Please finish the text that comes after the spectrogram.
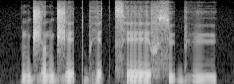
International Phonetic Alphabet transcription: n d͡ʒ ə n d͡ʒ e t bʱ e t t͡sʰ eː f s y bʱ y

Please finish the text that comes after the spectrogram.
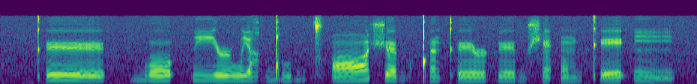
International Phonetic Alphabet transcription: kʼ øː | b oː ʔ p iː ɹ w i ʁ ɡ͡ǃ u b t͡sʼ ɔ̃ː ʃ œ b ǃ ə̃ kʼ ø ɹ ɠ øː b ʃ ɛ̃ ʔ õ b kʼ e ʔ ĩː

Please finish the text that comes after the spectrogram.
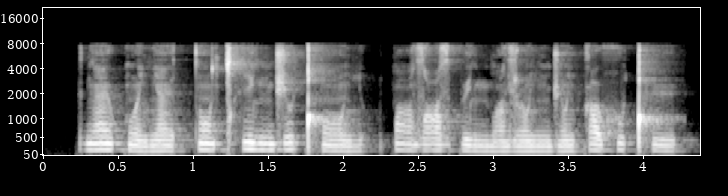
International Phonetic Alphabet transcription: ɡ æ̃˦˨ ɪ̯ kʷ æ̃˩ ʎ æ̃˩ ɪ̯ tː õ˦˨ ǀʰ i˦˨ lʲ n d͡ʒ ɯ˦˨ ǃʰ õ˩ ʎ | p ɑ̃˦˨ zˤ ɑ˦˨ z p y˩ lʲ m b ɑ̃˩ z ɭ õ˩ ʎ n d͡ʒ õ˩ ʎ k ɑ˦˨ xʷ i˦˨ ǃʰ y˩

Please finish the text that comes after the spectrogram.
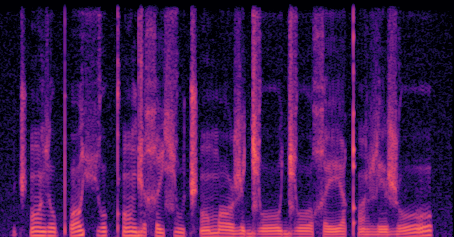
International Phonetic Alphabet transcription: t͡ʃʼ ɔ̃ z o pʼ ɔ ç o kʼ ɔ̃ ɡ i χ i ɕ u t͡ʃʼ ɔ̃ m ɔː ʐ e d͡ʑ oː d͡ʑ oː χ eː qʼ ɔ̃ ɮ e ʐ oː

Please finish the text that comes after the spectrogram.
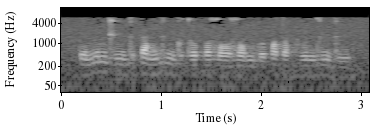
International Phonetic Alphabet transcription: p e m ɨ n d͡ʒ ɵ ŋ ɡ ɨ θ a ŋ ɡ ɨ ŋ ɡ u d o b ʉ zˤ ʉ zˤ ʉ m b o p e dˤ e ɡʱ u n d ʉ ŋ ɡ ɨ

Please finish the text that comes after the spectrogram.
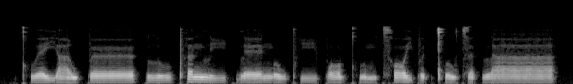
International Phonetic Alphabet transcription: kʷʰ ɛː˨˥ j aː˨˩ w p œː˧ | l uː˨˧ pʰ ɐ˥ ŋ l iː˨˥ k̚ l ɛː˨˥ ŋ o˨˧ w pʰ iː˧ p ɔː˧ kʷʰ ɐ˧ m t͡sʰ ɔː˥ j p ɵ˧ t̚ pʰ o˨˥ w t͡s ɐ˧ t̚ l aː˥

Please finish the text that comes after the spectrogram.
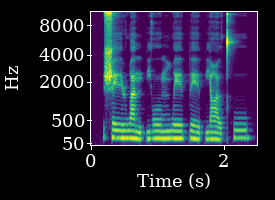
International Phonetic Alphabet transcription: ʂ e˦ ɪ̯ ɻ w a˥˨ n p j o˦ ʊ̯ m w e˦ ɪ̯ p e˥˨ ɪ̯ p j ɑ˥˨ ʊ̯ t̪ʰ u˦

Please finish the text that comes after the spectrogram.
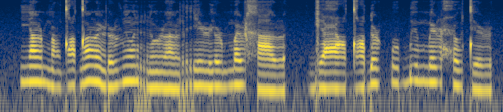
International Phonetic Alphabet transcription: j ã˦ ɭ m ĩ˨ ɭ dˤ ɵ˧ dˤ ẽ˦ ɭ ĩ˨ ɭ ɾ ɵ˨˦ ɭ ʎ ũ˦ r ũ˨ ɭ ã˨ ɭ r i˧ ɭ j ɵ˧ ɭ m ɐ˦ ɭ x a˨ ɭ | ɡ e˨ ʕ a˨ dˤ u˨ ɗ ɵ˦ ɭ k͡p u˦ ɓ ɨ˦ m e˦ ɭ ħ u˧ t ɨ˨ ɭ

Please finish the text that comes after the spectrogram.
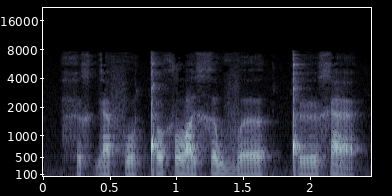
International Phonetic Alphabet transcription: h ø x ɡ æ f o ǃ o x lˠ i x ə w v ə | ǃ øː x æ

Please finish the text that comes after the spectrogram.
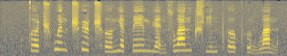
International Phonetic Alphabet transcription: t̪ ɤ˧˥ ʈ͡ʂʰ w ə˥˧ n ʈ͡ʂʰ ɻ̩˥˩ ʈ͡ʂʰ ɤ˧˥ n̪ j ɛ˧ p e˥ ɪ̯ m ɥ ɛ̰˨˩ n s w a˥ n t͡ɕʰ i˧˥ n pʰ ɤ˧˥ pʰ ʊ̰˨˩ ŋ w a˥˩ n

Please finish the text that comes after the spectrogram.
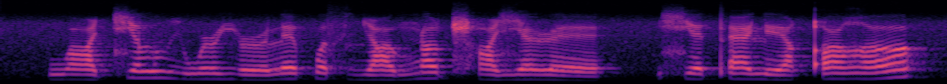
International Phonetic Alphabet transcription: w ɑ t͡ɕ ʌ l v i w ə˞ j ə˞ l ɛ p ʌ s ʎ ɑ ʊ̯ ŋ ɑ ʈ͡ʂʰ ɑ ʑ æ ɭ ɛ | ɕ ɛ tʼ æ lʲ ɛ qʼ ə˞ ʁ ʌ

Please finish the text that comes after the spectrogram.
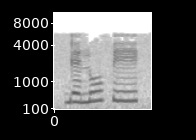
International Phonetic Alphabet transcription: ɡ ɛ˨ n o˦ k͡p e˦

